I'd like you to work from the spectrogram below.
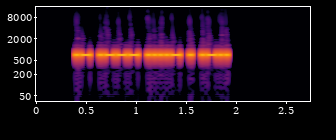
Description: Morse code, heard as a keyed tone, about 37 wpm, 700 Hz. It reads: AJ4EL
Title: USA Call Signs - 5 Characters - 2x Character Spacing - 40wpm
